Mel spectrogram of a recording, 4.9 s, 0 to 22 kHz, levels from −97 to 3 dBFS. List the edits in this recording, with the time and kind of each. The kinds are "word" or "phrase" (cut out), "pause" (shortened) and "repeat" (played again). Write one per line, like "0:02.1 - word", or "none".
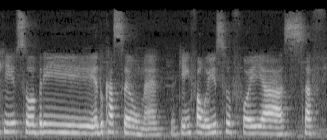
none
